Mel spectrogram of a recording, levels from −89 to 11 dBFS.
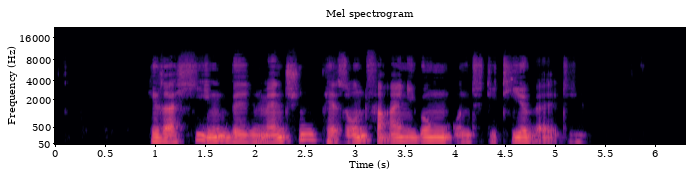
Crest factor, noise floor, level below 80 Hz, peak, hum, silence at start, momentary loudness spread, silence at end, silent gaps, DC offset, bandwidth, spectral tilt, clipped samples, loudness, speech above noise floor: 18 dB; -87 dBFS; -60 dBFS; -14 dBFS; none; 0.95 s; 11 LU; 1.05 s; none; under 0.1%; 10 kHz; -6 dB/octave; under 0.1%; -31 LUFS; 57 dB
